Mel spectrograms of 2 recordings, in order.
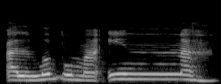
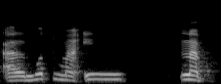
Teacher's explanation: Dan huruf tak marbutoh ketika wakof dibaca menjadi hak. Al-mutmainnah, tidak al-mutmainnat.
